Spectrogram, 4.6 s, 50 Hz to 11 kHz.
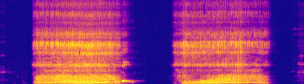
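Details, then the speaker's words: Drug-induced sleep endoscopy with monitoring in a 32-year-old male, BMI 27.5, AHI 52.5 (mostly obstructive apneas): snoring from funnel-type soft palate collapse, only the lower part collapsing, mainly anteroposterior, slightly lateral, with apnea episodes. "It's a funnel type of collapse. Only the lower part of the soft palate is collapsing. Majorly anteroposterior, a little bit lateral."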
